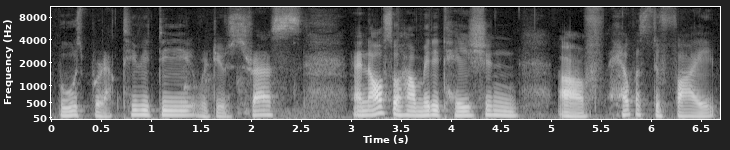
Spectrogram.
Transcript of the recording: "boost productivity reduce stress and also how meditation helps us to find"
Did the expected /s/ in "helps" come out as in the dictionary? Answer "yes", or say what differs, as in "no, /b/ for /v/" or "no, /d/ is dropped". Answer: no, /s/ is dropped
